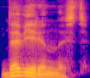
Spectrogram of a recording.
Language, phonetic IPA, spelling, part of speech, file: Russian, [dɐˈvʲerʲɪn(ː)əsʲtʲ], доверенность, noun, Ru-доверенность.ogg
- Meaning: 1. letter of attorney, power of attorney 2. proxy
